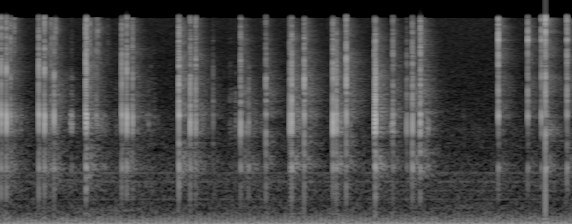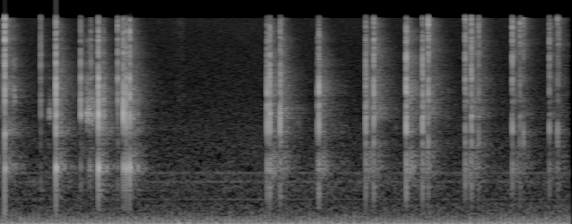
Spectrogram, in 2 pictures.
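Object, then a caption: Plastic paddle hairbrush. A teal plastic paddle hairbrush with a hollow-looking back, held in the hands, is tapped and scratched with paper clip nails. The result is a rapid, irregular series of sharp, bright plastic clicks, with brief scratchy passages in between.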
